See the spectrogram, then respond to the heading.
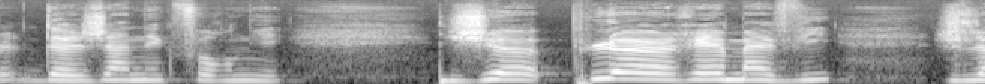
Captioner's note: in french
